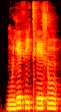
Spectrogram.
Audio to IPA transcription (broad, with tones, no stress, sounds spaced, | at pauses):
ɡ ũ˨ j e˦ θ i˦ tʰ e˦ ɪ̯ s ũ˦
